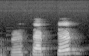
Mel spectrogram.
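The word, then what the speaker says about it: preceptor: अब देखो प्रीसेप्टर। क्या? प्रीसेप्टर, बट इसको आप बोलोगे करेक्ट प्रोनाउंसिएशन में प्रेसेप्टर। क्या? प्रेसेप्टर।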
